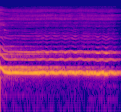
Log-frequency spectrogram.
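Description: A single sustained musical note, hummed or played, that slides down in pitch at the start and is then held with a slight wobble.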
